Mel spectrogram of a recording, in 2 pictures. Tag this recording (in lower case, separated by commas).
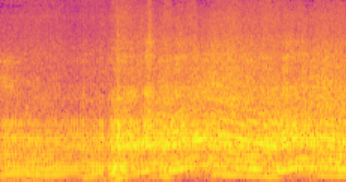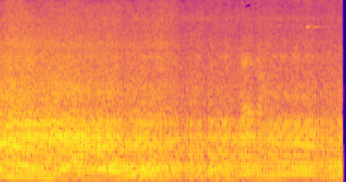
speech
